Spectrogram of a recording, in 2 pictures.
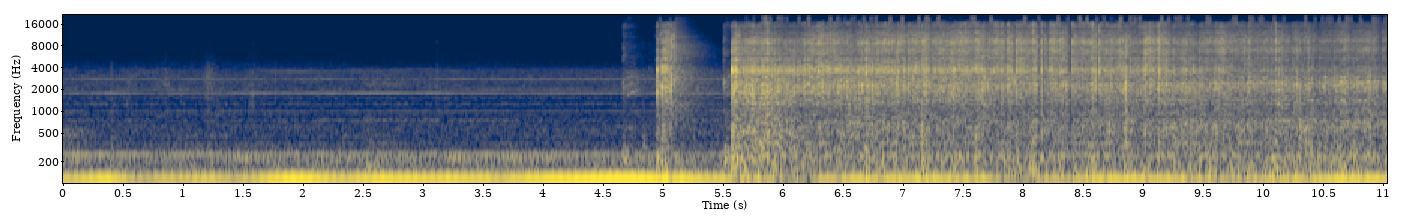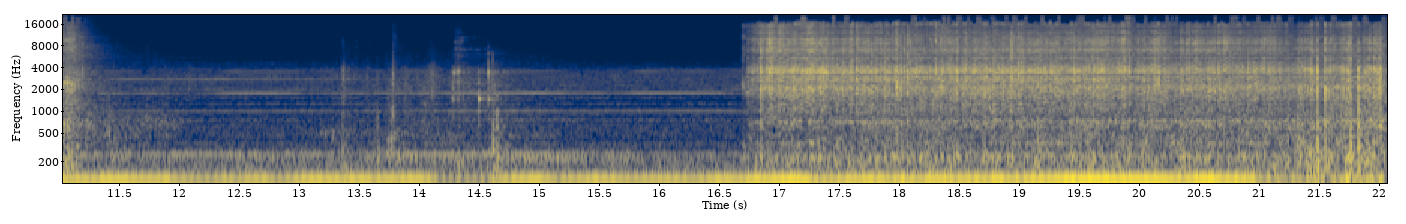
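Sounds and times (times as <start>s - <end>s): electrical hum: 0.0s - 22.0s
arc welding crackling hiss: 4.7s - 11.6s, 16.7s - 22.0s.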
